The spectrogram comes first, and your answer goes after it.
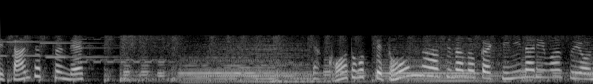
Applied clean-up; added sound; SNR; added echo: none; none; none; none.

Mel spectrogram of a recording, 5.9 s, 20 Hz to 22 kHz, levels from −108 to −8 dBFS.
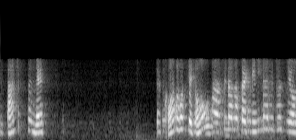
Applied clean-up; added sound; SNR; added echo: neural mask model DeepFilterNet 3.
